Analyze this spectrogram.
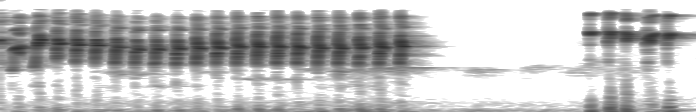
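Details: Lovebird ngekek chatter used to provoke rival birds: a two-second burst of fast harsh high notes, a short pause, then a sharper, higher chattering burst.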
